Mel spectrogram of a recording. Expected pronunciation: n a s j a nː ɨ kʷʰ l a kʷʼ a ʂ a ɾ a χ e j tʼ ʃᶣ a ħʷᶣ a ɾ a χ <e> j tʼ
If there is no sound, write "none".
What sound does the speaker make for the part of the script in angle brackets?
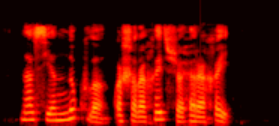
e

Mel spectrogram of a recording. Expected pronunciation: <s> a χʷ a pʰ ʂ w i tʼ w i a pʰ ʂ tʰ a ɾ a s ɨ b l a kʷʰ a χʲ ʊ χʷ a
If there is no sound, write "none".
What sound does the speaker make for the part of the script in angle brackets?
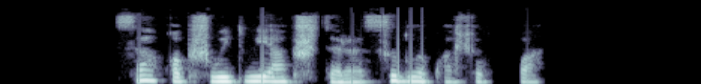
s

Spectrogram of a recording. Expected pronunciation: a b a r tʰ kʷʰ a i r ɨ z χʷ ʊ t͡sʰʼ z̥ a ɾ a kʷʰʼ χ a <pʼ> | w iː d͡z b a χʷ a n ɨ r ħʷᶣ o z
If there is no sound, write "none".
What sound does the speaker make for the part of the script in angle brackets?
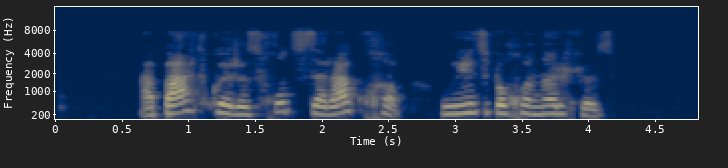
pʼ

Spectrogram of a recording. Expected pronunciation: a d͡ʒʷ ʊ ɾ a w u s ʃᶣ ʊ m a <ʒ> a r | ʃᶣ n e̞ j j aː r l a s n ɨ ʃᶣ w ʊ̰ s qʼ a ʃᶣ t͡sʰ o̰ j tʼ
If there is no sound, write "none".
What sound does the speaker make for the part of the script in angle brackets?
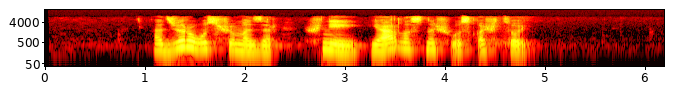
z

